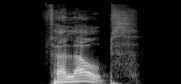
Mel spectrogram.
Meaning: genitive of Verlaub
- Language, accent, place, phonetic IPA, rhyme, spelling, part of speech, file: German, Germany, Berlin, [fɛɐ̯ˈlaʊ̯ps], -aʊ̯ps, Verlaubs, noun, De-Verlaubs.ogg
